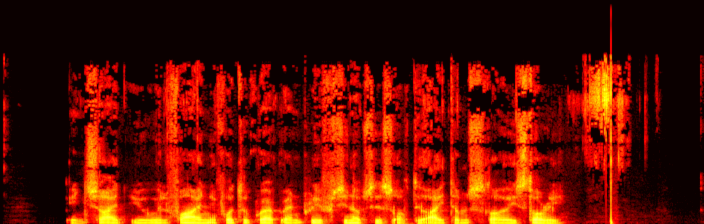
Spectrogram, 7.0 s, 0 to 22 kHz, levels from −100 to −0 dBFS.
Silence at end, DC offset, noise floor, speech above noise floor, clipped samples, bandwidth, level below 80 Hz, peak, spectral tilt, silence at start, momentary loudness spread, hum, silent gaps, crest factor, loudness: 0.8 s; under 0.1%; -80 dBFS; 58 dB; under 0.1%; 16.5 kHz; -52 dBFS; 0 dBFS; -5 dB/octave; 0.7 s; 8 LU; none; none; 22 dB; -22 LUFS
